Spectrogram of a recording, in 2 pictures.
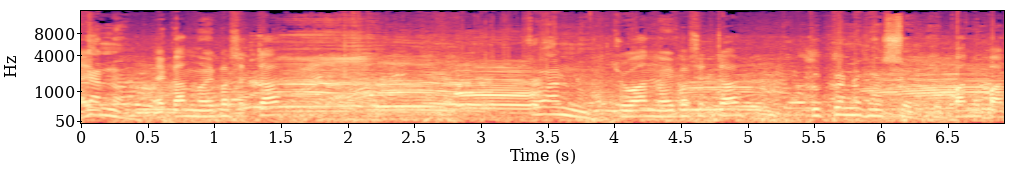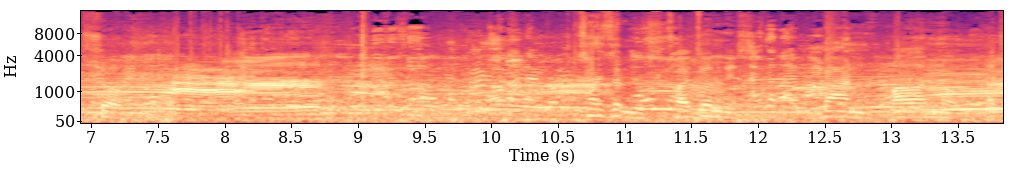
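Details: Sahiwal bull calves at a busy cattle market in Chattogram, Bangladesh, on 19 December 2024, giving low, drawn-out moos that rise and fall, mixed with constant crowd chatter and bargaining voices.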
